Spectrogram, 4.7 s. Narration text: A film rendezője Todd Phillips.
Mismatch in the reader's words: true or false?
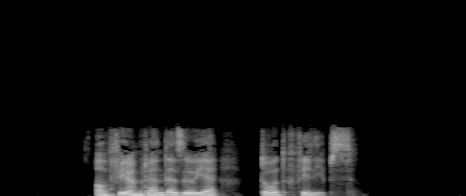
false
